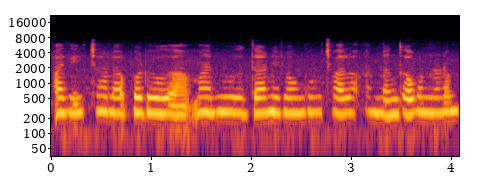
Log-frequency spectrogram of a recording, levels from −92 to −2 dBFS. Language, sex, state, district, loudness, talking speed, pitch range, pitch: Telugu, female, Andhra Pradesh, Visakhapatnam, -16 LUFS, 145 wpm, 255-265 Hz, 255 Hz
